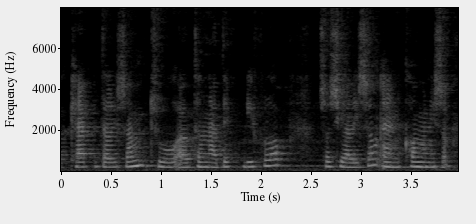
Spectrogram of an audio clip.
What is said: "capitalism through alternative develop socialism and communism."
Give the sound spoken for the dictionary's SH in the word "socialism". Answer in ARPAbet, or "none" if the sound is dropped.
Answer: S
